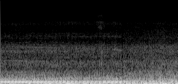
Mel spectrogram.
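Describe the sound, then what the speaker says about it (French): A motorcycle engine holds a steady, loud low rumble close by, the throttle turned at a normal rate rather than wide open, with no talk over it. "Maintenant, il faut que j'accélère normal."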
